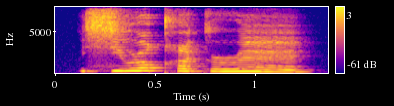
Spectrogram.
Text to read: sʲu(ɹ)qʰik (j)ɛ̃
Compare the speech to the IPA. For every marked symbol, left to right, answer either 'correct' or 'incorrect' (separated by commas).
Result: correct, incorrect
